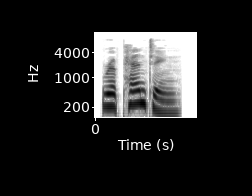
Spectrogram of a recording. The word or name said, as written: repenting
